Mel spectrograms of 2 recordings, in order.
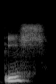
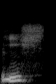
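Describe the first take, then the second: No difference in how they are said.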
